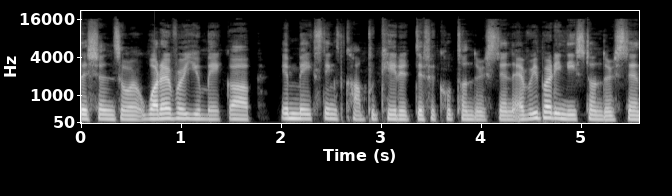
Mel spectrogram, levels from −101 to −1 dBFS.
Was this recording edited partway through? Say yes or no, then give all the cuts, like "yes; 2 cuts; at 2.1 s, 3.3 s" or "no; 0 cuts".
no; 0 cuts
